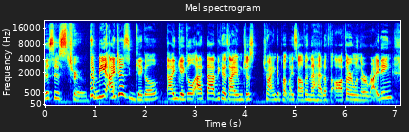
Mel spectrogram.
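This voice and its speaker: A woman with a fairly high pitch and ordinary pitch variation talks at a fairly quick pace with hardly any pauses, in an animated tone. Background noise is noticeable. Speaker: book content creator. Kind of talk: casual chat reacting to comments.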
